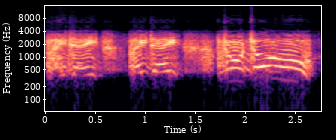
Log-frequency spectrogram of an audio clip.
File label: aircraft destroyed, speech cze, mood low; War Thunder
